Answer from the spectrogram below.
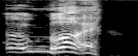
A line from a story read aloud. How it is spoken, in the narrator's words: gasped the poor Toad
